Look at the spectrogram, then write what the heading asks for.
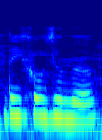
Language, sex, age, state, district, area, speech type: Bodo, female, 18-30, Assam, Udalguri, urban, spontaneous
